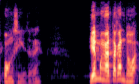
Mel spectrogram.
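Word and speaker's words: Pensées: abad 17 membuat sebuah karya bernama pongsi ini bacanya pongsi Ya saudara dia mengatakan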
